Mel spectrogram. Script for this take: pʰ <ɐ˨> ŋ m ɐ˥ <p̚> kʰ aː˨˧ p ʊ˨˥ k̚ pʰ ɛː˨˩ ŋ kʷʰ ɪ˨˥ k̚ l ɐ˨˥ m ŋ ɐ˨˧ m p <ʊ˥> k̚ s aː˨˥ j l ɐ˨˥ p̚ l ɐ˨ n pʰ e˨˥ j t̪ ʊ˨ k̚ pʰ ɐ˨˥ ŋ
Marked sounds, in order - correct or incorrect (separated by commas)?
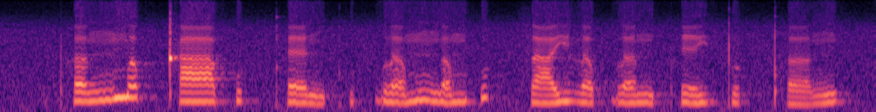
incorrect, correct, correct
